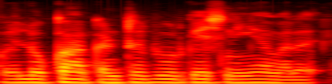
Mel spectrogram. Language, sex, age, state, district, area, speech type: Dogri, male, 30-45, Jammu and Kashmir, Udhampur, rural, spontaneous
